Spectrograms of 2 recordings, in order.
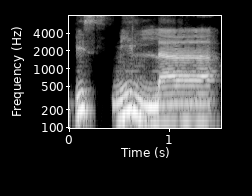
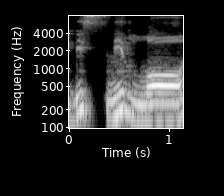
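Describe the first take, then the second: First: Slow "বিসমিল্লাহ" with a light, thin "llaa"; thin lam. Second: "বিসমিল্লাহ" with a dark, rounded "llaw"; wrong heavy lam. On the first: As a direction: stretch "বিসমিল্লাহ", keeping the final "laa" light. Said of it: "পাতলা করে পড়বো". ("বিসমিল্লাহ"-এর লাম পাতলা করে, টেনে) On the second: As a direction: say "বিসমিল্লাহ" wrongly, ending on a full, heavy "law". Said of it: "এরকম মোটা করে বলি". ("বিসমিল্লাহ"-এর লাম ভুলভাবে মোটা করে) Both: Shown as a demonstration.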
